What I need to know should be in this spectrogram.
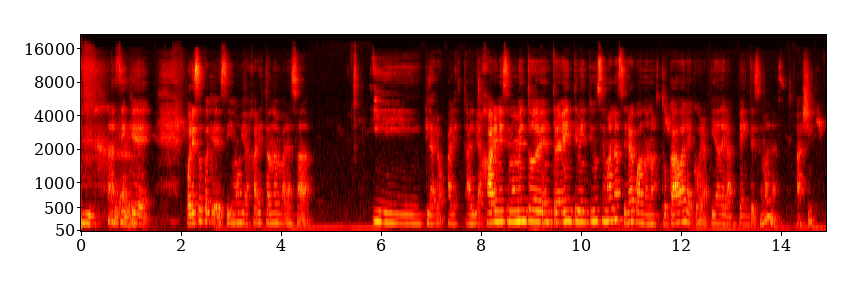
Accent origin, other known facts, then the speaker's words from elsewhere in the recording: La Plata, Buenos Aires Province, Argentina; yo soy de La Plata, soy de La Plata, nací en La Plata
